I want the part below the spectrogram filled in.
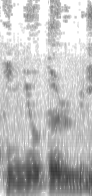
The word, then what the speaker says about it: Ig Nobel: En anglais, ça s'appelle, on prononce ça ignoble.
